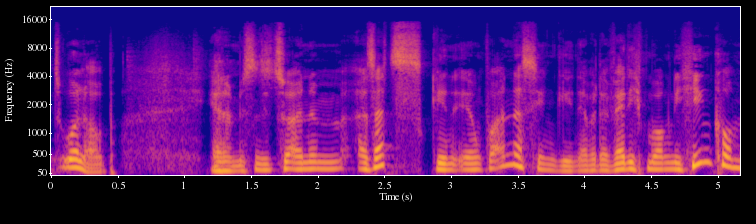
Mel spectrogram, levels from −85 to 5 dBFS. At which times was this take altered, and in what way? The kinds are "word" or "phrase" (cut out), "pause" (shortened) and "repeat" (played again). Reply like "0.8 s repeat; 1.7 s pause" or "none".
none

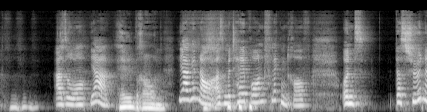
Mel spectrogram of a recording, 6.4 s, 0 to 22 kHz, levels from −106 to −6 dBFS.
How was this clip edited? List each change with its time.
none

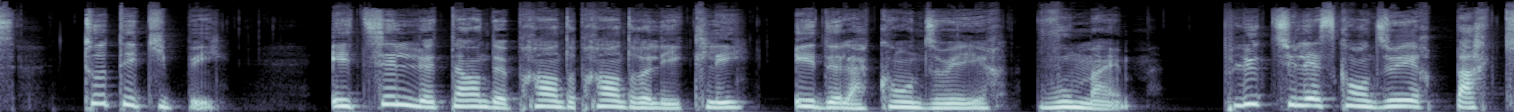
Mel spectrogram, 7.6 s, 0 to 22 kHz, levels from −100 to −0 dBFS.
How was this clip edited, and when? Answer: 2.9 s repeat; 5.1 s pause

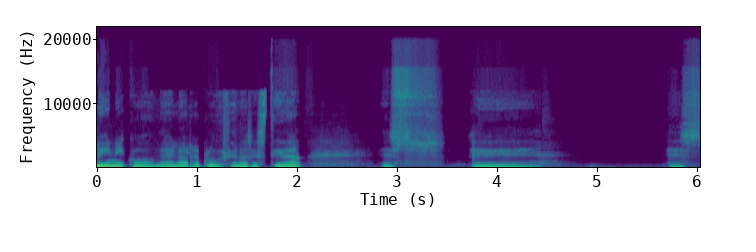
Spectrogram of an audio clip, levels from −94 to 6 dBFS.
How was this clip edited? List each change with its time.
none

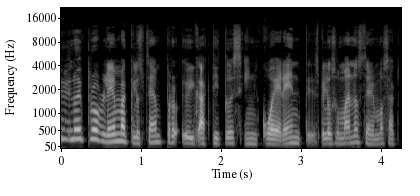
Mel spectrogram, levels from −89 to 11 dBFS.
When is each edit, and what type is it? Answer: 1.1 s word; 3.3 s word

